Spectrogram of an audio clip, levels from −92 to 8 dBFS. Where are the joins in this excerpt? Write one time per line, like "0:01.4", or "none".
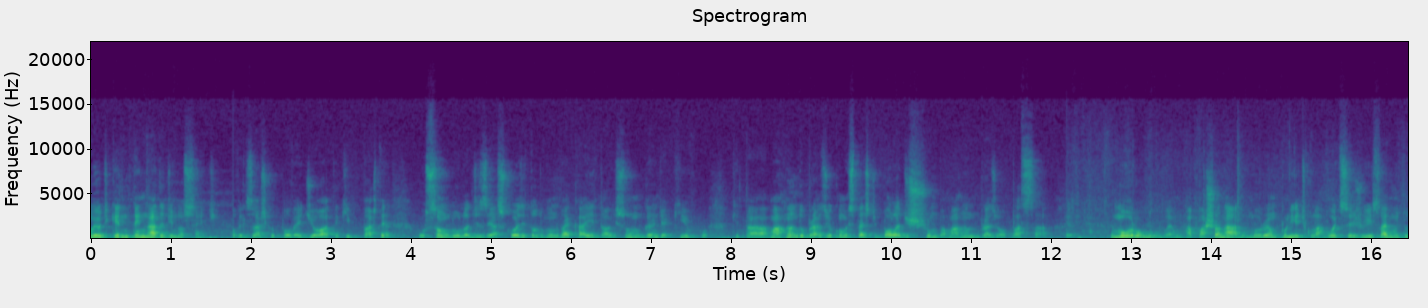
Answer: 0:01.9
0:12.4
